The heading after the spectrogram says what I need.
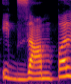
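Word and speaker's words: example: अब यहाँ पर देखें, यहाँ पर एग्जाम्पल या एग्जाम्पल दोनों तरीके से हम प्रोनाउंस करते हैं इसको।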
